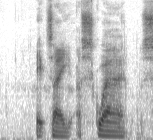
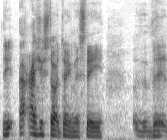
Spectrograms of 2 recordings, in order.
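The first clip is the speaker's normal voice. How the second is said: ordinary talk, nothing marked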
